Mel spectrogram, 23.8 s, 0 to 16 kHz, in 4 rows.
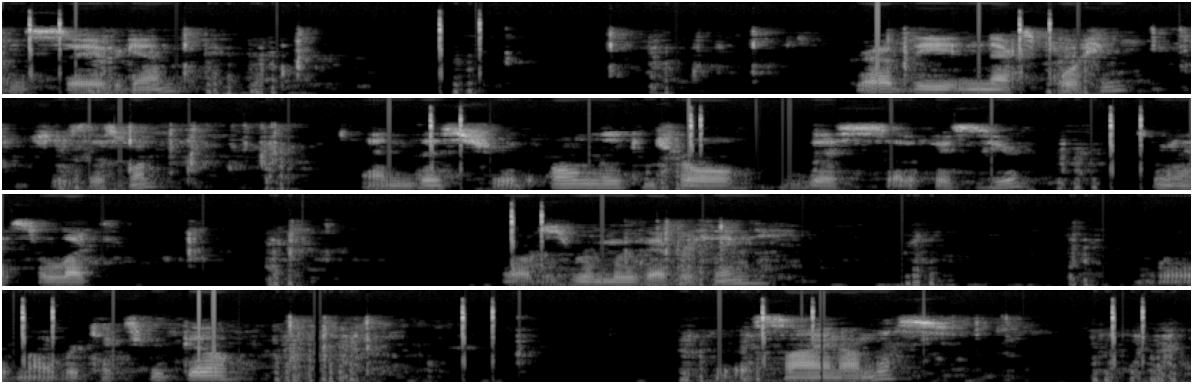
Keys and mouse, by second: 4.8 Tab, 6.2 ctrl+Tab, 10.6-11.8 drag, 11.8 a, 12.2 a, 13.3-15.5 drag, 13.9 a, 17.1-18.7 drag, 18.4 a, 21.7 Tab, 23.5 Tab.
